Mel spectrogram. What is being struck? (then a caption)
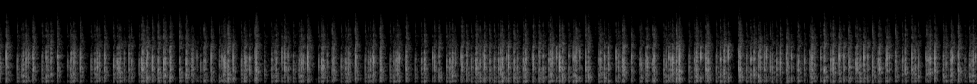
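Small paperboard retail box. A small, hollow, pink-and-white printed paperboard retail box for press-on nails is held up in both hands and fast-tapped on its back panel with long acrylic nails. The result is a dense, steady stream of dry, clicky taps centered in the midrange, with very little low end and almost no ring after each strike.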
